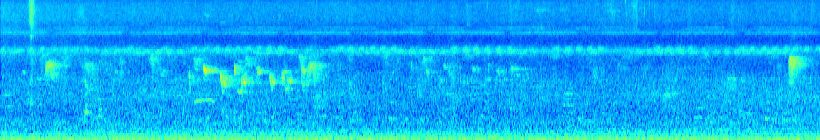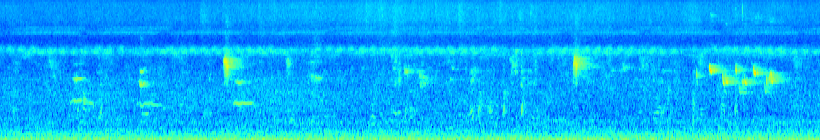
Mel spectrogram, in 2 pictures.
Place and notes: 北投行天宮.Taipei City - birds, cat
